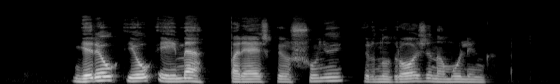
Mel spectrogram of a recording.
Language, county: Lithuanian, Klaipėda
